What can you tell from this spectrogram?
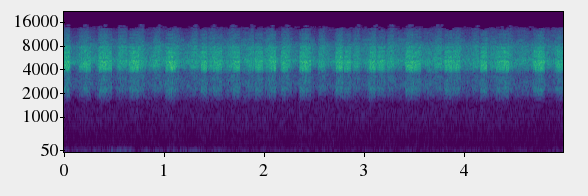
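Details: Greek cicadas in midsummer pine woodland produce a loud, grating buzz that swells and fades in quick regular waves, around three per second, the only sound present.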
